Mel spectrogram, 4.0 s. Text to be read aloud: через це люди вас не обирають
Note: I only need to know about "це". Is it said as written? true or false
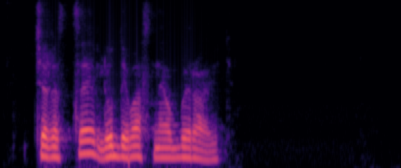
true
